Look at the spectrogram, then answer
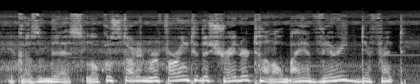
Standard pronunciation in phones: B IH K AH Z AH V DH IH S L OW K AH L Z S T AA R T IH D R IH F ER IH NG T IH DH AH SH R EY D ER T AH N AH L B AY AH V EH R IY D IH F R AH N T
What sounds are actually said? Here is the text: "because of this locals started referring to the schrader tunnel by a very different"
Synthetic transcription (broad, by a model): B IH K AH Z AH V DH IH S L OW K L S T AA R T IH D R IH F ER IH NG T IH DH AH SH R EY D ER T AH N L B AY AH V EH R IY D IH F R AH N T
